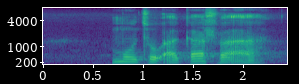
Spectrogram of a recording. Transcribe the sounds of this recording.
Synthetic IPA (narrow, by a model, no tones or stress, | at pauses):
mʊtʰʊʔakʼaɬwa̰a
